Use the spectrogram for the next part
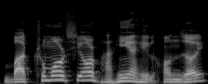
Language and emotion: Assamese, neutral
